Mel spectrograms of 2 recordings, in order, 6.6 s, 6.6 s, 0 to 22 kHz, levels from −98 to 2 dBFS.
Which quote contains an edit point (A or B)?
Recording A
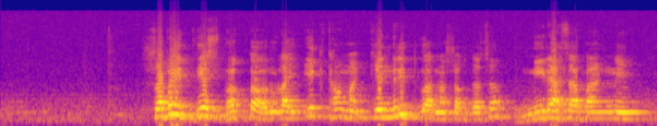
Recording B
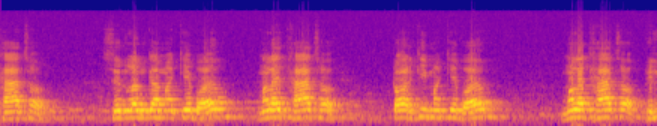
A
